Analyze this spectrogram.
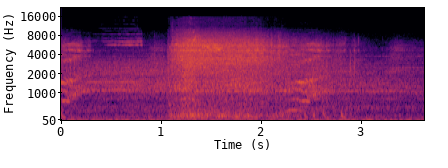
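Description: A burst of fire roars and crackles.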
